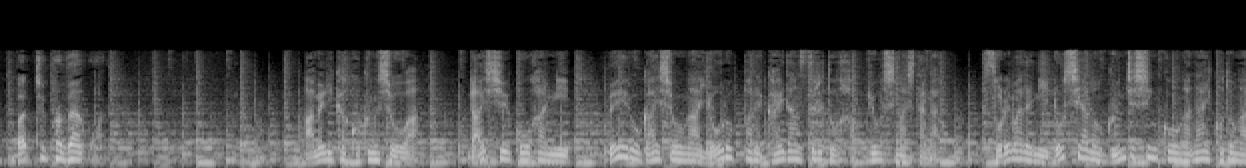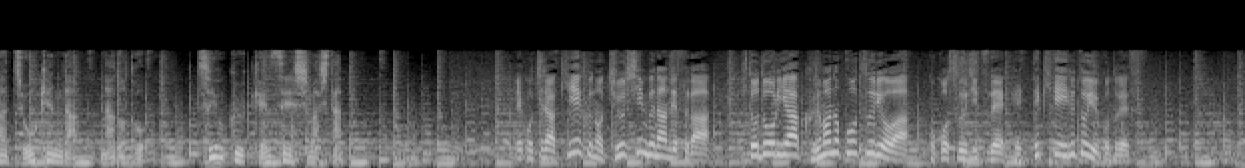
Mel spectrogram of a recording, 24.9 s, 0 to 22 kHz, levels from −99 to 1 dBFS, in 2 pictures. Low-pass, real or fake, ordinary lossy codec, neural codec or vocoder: 7.2 kHz; real; MP3, 48 kbps; none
